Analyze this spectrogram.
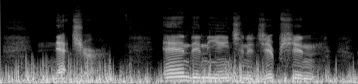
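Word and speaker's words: netjer: It's NTR, and the T has a ch sound, so it would be pronounced Netcher.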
